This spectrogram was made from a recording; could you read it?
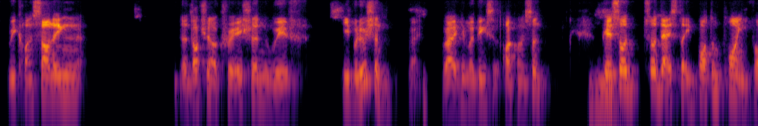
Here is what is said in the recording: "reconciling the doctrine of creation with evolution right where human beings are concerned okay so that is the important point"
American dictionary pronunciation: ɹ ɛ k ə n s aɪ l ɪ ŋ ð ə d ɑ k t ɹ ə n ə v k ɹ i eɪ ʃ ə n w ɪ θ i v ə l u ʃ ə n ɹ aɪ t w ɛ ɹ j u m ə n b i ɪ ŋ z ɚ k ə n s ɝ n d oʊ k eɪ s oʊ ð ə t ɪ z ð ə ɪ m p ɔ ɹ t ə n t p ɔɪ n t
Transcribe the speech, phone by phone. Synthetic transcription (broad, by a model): ɹ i k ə n s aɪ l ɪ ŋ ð ə d ɑ k t ɹ ə n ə f k ɹ i eɪ ʃ ə n w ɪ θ i v ə l u ʃ ə n ɹ aɪ t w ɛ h j u m ə n b i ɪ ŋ s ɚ k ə n s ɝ n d oʊ k eɪ s oʊ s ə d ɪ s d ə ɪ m p ɔ t ə n p ɔɪ n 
